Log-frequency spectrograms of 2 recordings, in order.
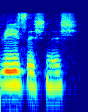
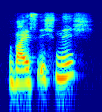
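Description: First: The first vowel is a long drawn-out e. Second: The first vowel is the diphthong ei. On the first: This is the Saxon dialect pronunciation. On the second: This is the standard pronunciation. "das EI so sprichst"

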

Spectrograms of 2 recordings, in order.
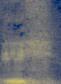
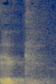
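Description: First: The word ends in a soft hissing sound. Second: The word ends in a hard k sound. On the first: "the word for I is ich, like I-C-H" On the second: "she says ick"

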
